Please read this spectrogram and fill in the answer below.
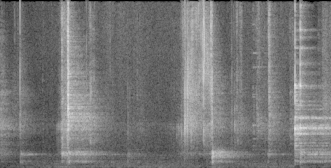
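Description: Kitchen knife cutting butter into small pieces on a wooden cutting board, the blade knocking on the board a few times.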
